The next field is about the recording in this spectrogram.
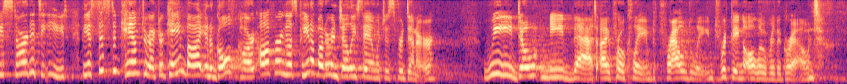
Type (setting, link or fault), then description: setting, large echoing room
